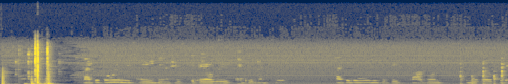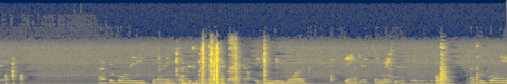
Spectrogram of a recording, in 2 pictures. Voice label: public service announcement

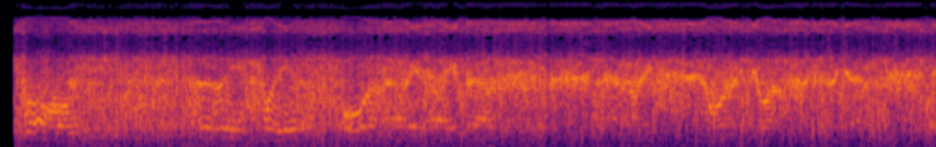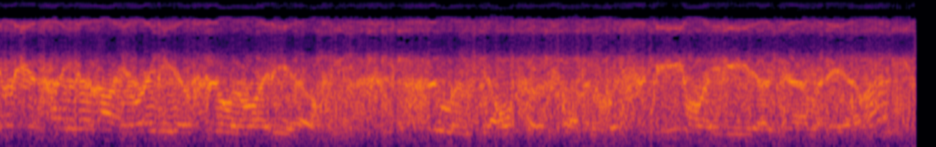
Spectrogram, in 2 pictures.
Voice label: on 6m SSB

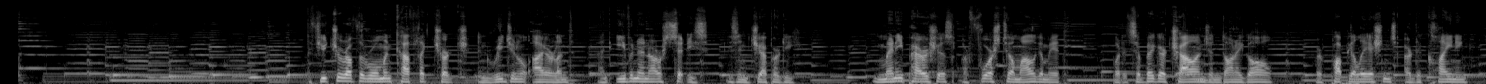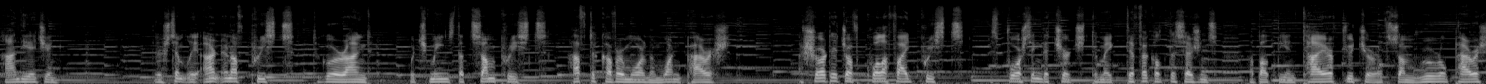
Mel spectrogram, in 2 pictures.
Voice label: irish accent

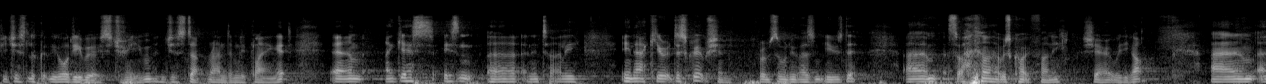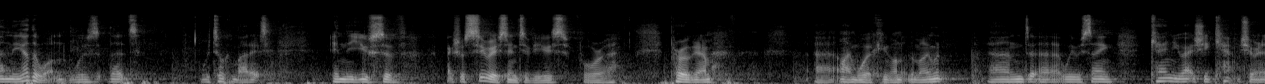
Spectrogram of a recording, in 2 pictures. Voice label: answerphone hijack

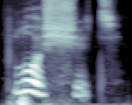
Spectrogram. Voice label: "Square" In Russian

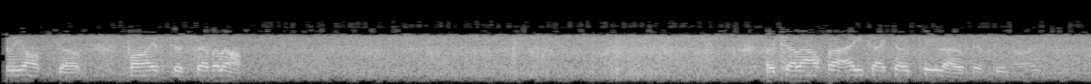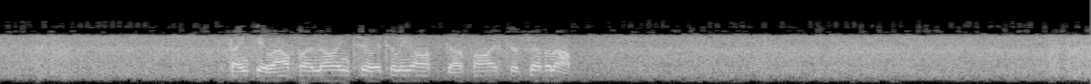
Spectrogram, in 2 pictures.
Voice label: 6m ssb

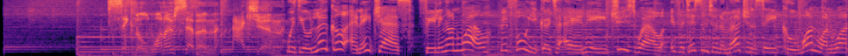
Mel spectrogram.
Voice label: police radio advert; wolverhampton; sportivate project

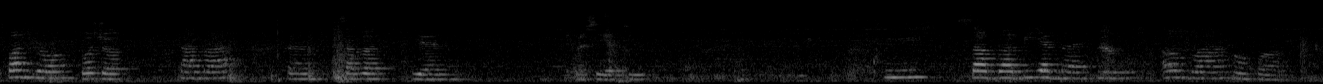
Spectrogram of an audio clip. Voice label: practising formal and informal french greetings

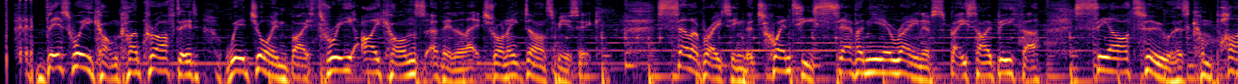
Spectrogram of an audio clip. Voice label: voiceover; club krafted trail

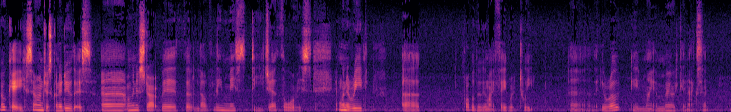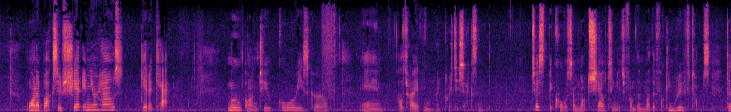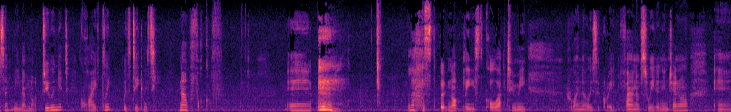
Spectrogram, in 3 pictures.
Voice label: swenglish

